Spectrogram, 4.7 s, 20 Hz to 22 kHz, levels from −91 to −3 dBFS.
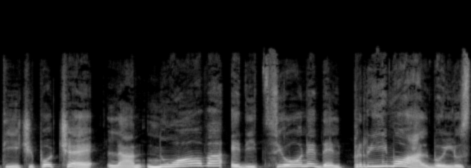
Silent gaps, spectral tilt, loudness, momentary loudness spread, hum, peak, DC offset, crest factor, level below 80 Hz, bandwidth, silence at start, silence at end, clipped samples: none; -6 dB/octave; -21 LUFS; 6 LU; none; -8 dBFS; under 0.1%; 12 dB; -64 dBFS; 15 kHz; 0.05 s; 0 s; under 0.1%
